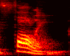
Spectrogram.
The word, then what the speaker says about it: falling: O fo seria muito mais forte do que o ling. Mas aqui, pela métrica da música fica I'm falling, I'm falling. Uhum. E o G não é pronunciado.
